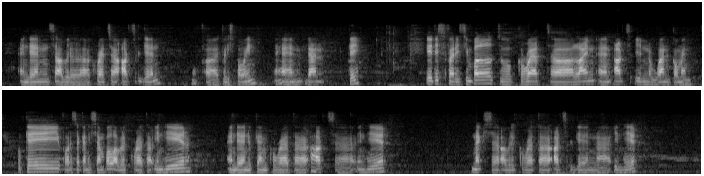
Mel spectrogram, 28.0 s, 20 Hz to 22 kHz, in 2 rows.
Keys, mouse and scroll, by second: 2.7 click, 7.3 scroll down 1, 7.5 scroll up 1, 8.2 middle click, 16.8 click, 20.8 click, 26.0 click.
